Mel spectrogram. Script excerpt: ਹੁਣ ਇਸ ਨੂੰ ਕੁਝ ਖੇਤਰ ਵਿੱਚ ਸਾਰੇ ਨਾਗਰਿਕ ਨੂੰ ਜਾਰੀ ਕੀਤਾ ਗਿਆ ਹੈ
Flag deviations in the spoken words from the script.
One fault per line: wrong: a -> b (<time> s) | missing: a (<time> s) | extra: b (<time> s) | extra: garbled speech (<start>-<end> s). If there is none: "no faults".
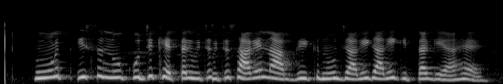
extra: ਵਿੱਚ (2.1 s)
extra: ਜਾਰੀ (3.7 s)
